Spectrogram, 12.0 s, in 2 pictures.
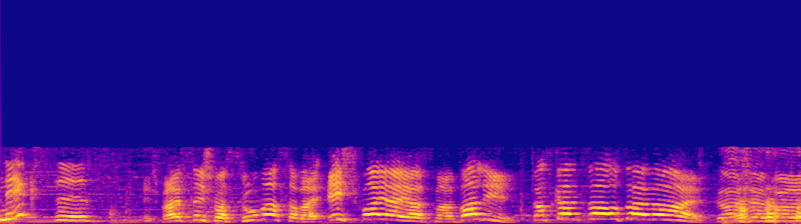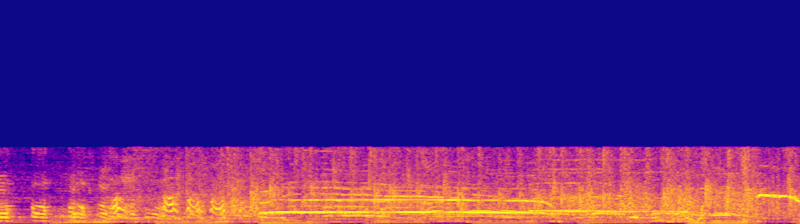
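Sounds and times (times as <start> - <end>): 
speech: 0.1 - 8.5
laughter: 5.4 - 11.7
audience cheering and applause, standing ovation: 7.2 - 11.9.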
